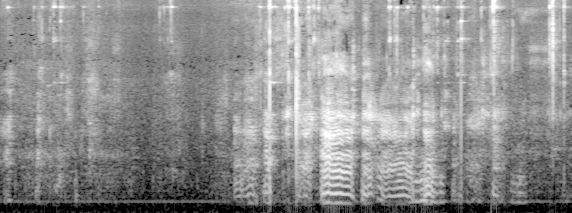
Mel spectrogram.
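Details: Two puppies named Chewy and Sarge playing indoors; quiet scuffling at first, then harmonic, wavering growl-whines rise midway in quick repeated bursts before fading into rustling and clicks.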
